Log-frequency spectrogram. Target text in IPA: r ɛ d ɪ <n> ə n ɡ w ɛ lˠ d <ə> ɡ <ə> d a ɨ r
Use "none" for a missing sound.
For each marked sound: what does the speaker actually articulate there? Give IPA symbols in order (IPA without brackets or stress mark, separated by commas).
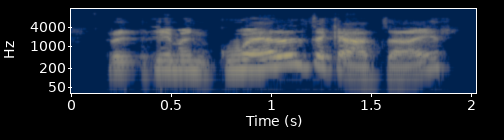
m, ə, a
